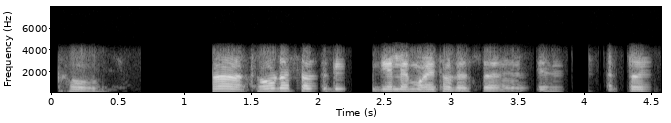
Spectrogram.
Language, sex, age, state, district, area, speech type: Marathi, female, 45-60, Maharashtra, Nashik, urban, conversation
